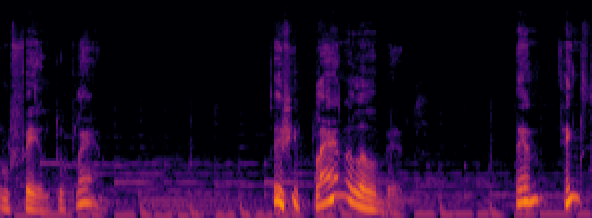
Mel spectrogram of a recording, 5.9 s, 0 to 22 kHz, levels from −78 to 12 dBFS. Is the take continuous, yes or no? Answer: yes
